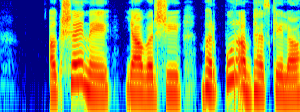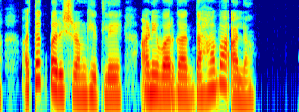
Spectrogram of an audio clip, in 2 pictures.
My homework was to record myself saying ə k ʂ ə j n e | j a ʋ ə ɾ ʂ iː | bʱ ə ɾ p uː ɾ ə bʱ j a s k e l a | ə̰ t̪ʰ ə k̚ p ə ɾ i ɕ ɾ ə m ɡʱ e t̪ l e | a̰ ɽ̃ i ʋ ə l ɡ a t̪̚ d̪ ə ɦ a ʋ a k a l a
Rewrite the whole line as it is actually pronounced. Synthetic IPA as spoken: ə k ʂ ə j n e | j a ʋ ə ɾ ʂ iː | bʱ ə ɾ p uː ɾ ə bʱ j a s k e l a | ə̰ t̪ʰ ə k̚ p ə ɾ i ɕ ɾ ə m ɡʱ e t̪ l e | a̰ ɽ̃ i ʋ ə ɾ ɡ a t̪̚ d̪ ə ɦ a ʋ a ʔ a l a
